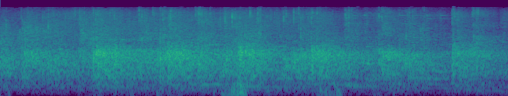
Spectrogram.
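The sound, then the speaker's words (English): Audience applause greeting a guest speaker coming out on stage at a morning gathering, a steady, fairly faint wash of clapping throughout. “Why don't you come out? Let's give him a hand and welcome him.”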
